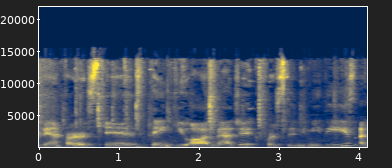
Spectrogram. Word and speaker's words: Audmagic: support her she's at a-u-d-m-a-g-i-c pronounced odd magic these smell delicious i do plan on opening the van van first and thank you odd magic for sending me these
